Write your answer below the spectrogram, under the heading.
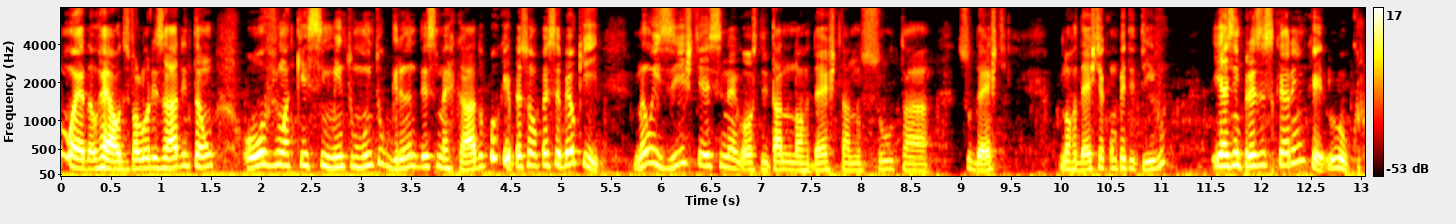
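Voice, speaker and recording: Lively intonation at a fairly quick pace. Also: man, high pitch for a man. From Pernambuco, Brazil. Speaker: computer science specialist. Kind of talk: radio interview.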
